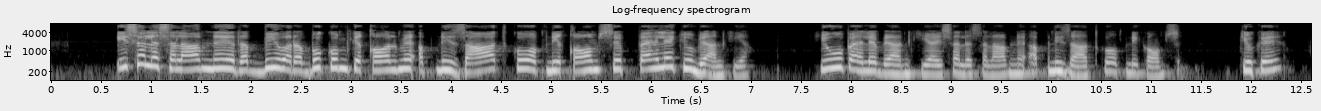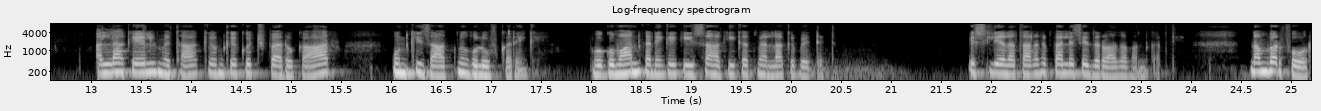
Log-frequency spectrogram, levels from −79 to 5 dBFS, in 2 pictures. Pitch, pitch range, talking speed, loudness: 185 Hz, 165-225 Hz, 185 wpm, -16 LUFS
